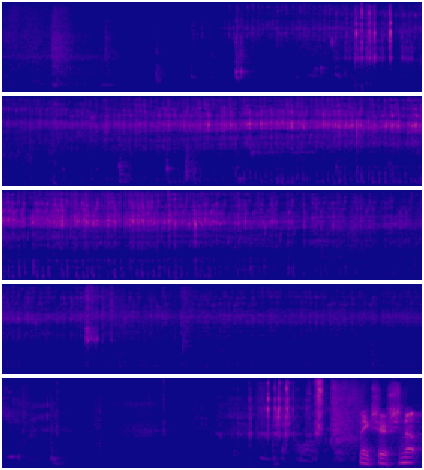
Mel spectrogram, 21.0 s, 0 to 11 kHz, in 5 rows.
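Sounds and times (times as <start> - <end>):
oil pouring into funnel: 1.9 - 17.4.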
